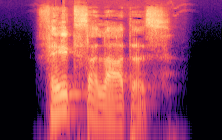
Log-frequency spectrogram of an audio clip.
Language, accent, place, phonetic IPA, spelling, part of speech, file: German, Germany, Berlin, [ˈfɛltzaˌlaːtəs], Feldsalates, noun, De-Feldsalates.ogg
- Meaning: genitive singular of Feldsalat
